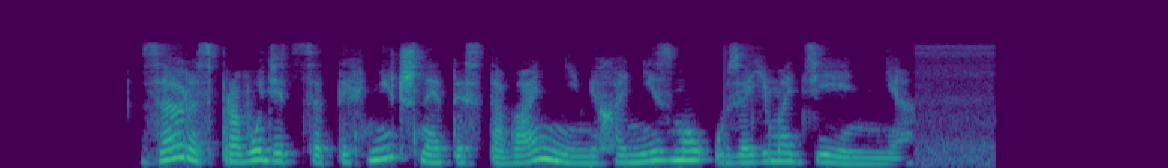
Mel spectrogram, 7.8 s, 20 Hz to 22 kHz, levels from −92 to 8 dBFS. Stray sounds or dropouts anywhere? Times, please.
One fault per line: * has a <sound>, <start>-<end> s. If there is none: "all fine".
all fine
